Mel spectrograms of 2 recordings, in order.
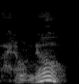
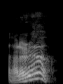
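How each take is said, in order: First: It sounds worried and anxious. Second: It sounds excited and curious. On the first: Not knowing feels threatening. "there was worry and trepidation" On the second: Not knowing feels like an adventure. "there's some excitement and curiosity there"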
